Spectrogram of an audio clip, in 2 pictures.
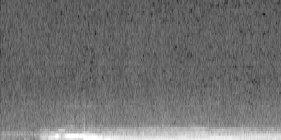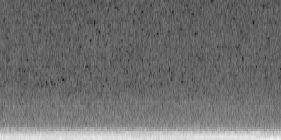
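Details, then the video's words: Frightened bear from a program on Northern California forest sounds: a sudden rising wail that settles into a long, steady, low moaning tone held for about six seconds. "Yeah, and here's a frightened bear."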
